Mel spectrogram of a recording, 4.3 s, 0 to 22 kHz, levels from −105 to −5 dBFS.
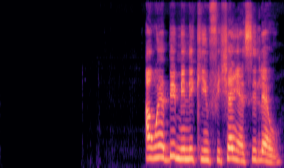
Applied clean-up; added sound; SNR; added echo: neural mask model DeepFilterNet 3.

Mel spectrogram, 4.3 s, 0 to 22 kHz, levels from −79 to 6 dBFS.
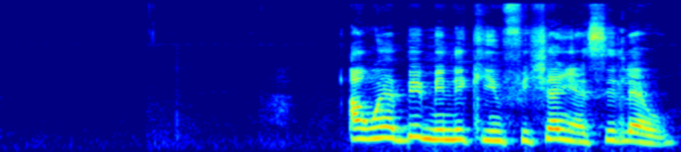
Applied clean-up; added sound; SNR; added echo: none; none; none; none.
